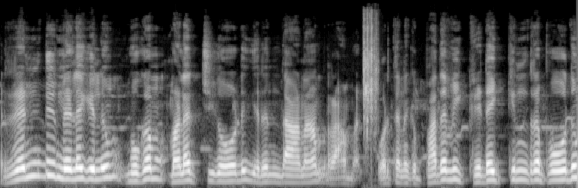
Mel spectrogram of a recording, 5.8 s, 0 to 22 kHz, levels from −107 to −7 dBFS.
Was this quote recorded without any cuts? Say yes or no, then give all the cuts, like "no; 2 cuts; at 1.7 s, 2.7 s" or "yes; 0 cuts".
no; 1 cut; at 3.6 s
